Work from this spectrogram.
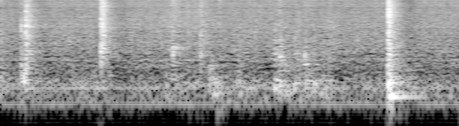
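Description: Oil sizzles softly in a pan while spaghetti squash lasagna ingredients cook, with a few sharp utensil scrapes and stirs.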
